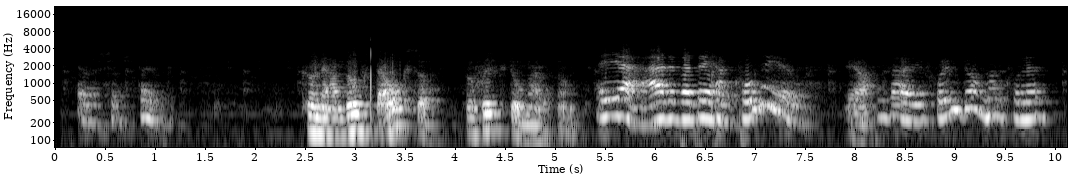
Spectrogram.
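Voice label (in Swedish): Sövde Skåne, dialekter; Folkminnen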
